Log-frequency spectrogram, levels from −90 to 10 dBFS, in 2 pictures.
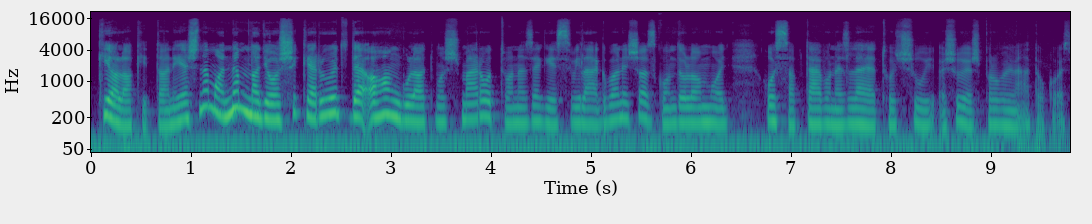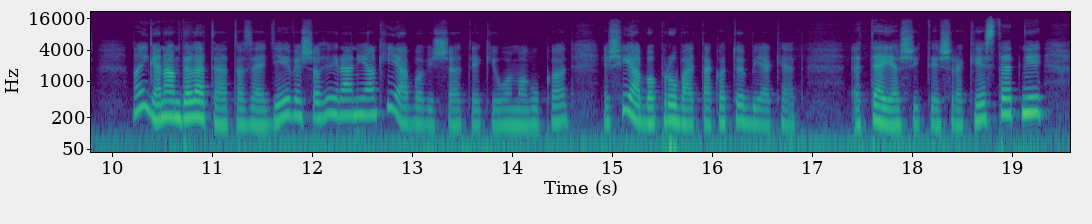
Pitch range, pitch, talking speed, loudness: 150-200 Hz, 160 Hz, 155 wpm, -30 LUFS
